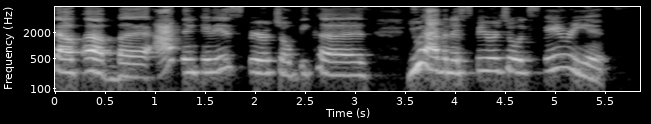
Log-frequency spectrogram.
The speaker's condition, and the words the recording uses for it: None; typical speech.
